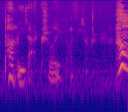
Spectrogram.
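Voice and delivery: whispering. Real, not acted. Secret whisper to friend.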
